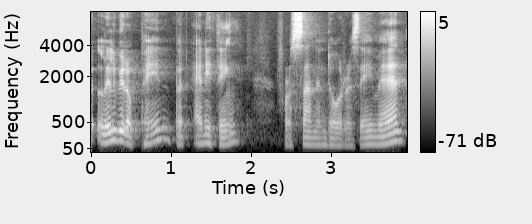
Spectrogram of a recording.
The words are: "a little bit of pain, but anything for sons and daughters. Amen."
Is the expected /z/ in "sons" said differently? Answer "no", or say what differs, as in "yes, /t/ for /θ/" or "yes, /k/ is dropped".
yes, /z/ is dropped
